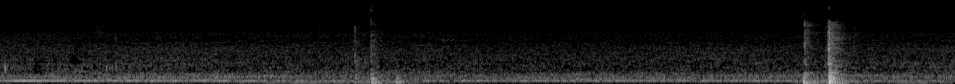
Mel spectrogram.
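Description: Interior door handled: the knob and latch click twice about four seconds in, then the door is pushed shut with two knocks near the end, the second the loudest. A steady low hum runs underneath.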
